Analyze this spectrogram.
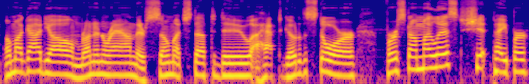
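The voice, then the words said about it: Put-on redneck Southern accent. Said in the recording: “she's total redneck southern accent, so I'll do it in her voice”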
